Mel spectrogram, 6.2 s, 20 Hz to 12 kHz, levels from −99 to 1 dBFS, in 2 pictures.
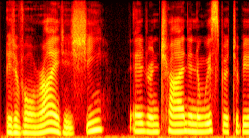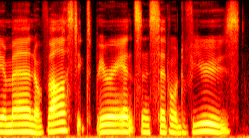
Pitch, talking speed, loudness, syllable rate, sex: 180 Hz, 200 wpm, -16 LUFS, 4.8 syllables/s, female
